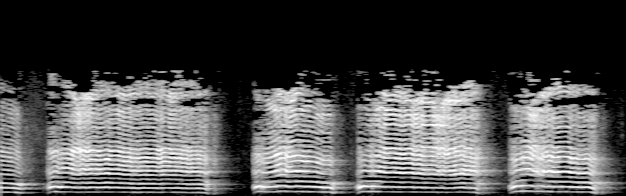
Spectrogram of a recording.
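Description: Four long, high-pitched wailing cries with brief gasping pauses between them, steady in pitch and loud throughout; a newborn crying.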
